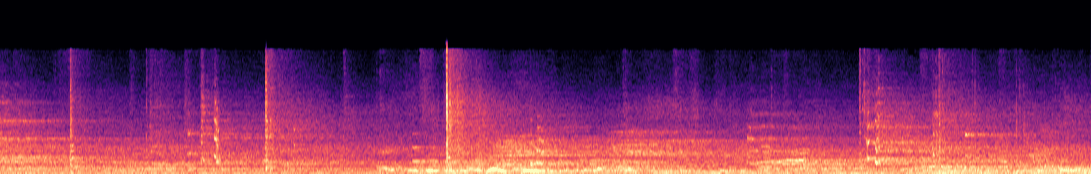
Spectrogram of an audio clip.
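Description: Badminton rally: rackets striking a shuttlecock, several sharp clicks a second or two apart that ring briefly in a large hall, with players' voices underneath.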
